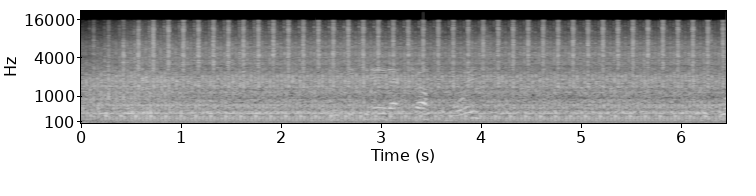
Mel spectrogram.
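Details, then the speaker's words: Mercedes Vito 2.1 CDI diesel, warm engine at idle: sharp rapid even chuffing about three per second, smell in cab; leaking rear injector copper seal blowing compression; all four injector seals being replaced. "it's one of the injector seals. It's the back one on this one, unfortunately."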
